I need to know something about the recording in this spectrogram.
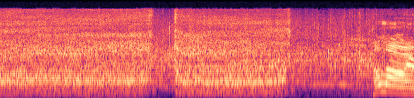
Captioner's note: blasts fire extinguisher; fire extinguisher hisses; cheers and applause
